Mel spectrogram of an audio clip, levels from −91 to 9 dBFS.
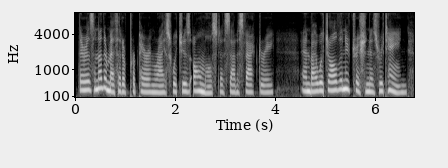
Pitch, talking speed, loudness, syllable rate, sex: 225 Hz, 175 wpm, -15 LUFS, 5.9 syllables/s, female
